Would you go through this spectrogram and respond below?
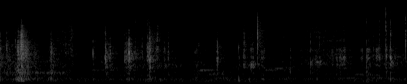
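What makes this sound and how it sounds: A flat hand and fingertips rub and scratch across the glossy paper pages of an open magazine lying on a table. Quiet, bright, papery scratching and swishing comes in short, irregular strokes with almost no low end, each stroke fading quickly.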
